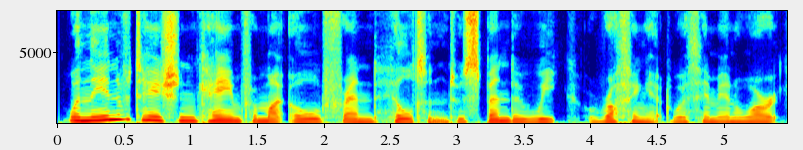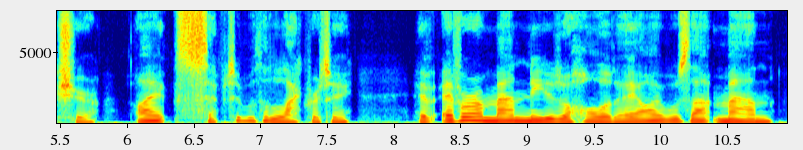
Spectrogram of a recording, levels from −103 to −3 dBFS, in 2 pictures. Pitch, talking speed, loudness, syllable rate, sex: 185 Hz, 185 wpm, -22 LUFS, 5.2 syllables/s, female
